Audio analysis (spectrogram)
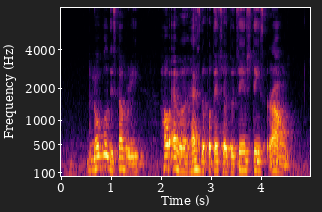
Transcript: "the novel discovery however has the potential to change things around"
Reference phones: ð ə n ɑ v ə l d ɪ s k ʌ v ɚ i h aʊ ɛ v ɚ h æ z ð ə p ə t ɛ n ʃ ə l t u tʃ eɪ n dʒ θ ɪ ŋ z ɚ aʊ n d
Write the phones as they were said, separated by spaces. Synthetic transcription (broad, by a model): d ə n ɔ b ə l d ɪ s k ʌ v ɚ i h aʊ ɛ v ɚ h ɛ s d ə p ə t ɛ n ʃ ə l t u tʃ eɪ n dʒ t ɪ ŋ s ɚ aʊ n d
